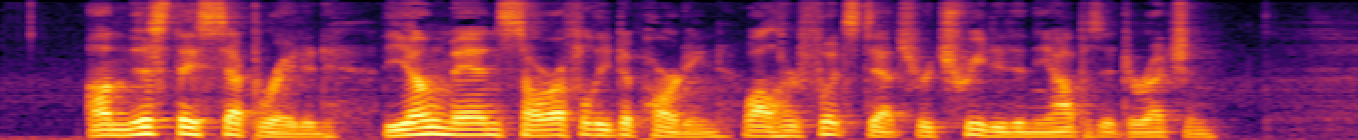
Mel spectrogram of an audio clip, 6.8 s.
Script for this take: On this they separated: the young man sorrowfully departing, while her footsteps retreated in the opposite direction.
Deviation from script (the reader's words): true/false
false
